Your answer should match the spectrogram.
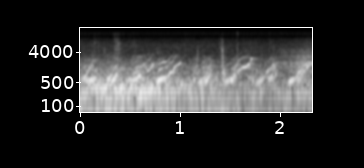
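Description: Guinea pigs squeaking: a quick run of short, faint rising squeaks, about five a second.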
